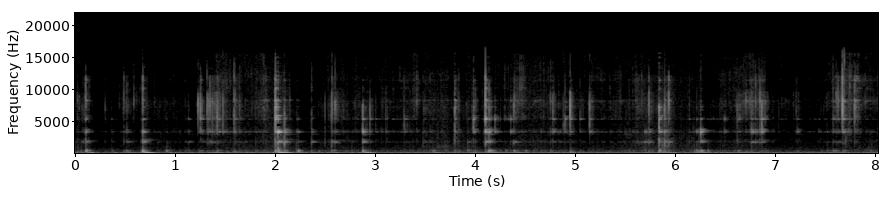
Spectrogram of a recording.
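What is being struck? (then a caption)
Glass jar with bumpy surface. Long nails tap and scratch the bumpy surface of a tall textured hobnail glass jar with a metal clasp lid, filled with blue water beads. Light, irregular glassy clicks and clinks mix with a bright, scratchy rasp, each tap fading quickly with only a brief ring.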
